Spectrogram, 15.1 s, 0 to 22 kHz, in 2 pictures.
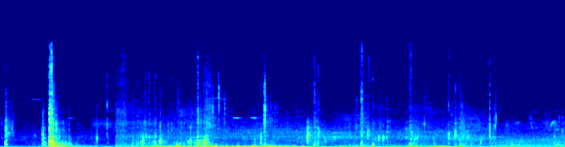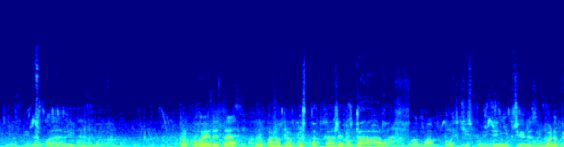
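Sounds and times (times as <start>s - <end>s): car door shutting: 0.5s - 1.4s.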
